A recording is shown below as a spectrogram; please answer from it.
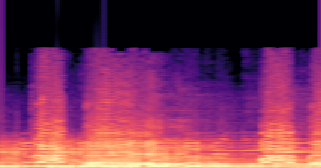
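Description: A singer holding long notes with a wide vibrato over sustained instrumental chords: live church music.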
